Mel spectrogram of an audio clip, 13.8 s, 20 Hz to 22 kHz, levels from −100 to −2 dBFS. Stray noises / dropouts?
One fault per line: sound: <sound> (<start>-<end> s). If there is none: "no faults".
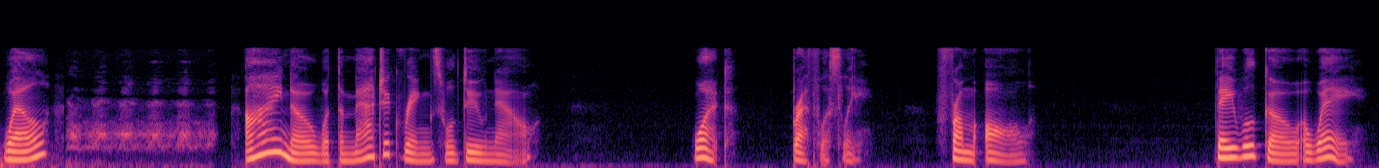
sound: bark (0.7-2.2 s)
